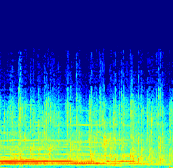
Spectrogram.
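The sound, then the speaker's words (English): Studio audience cheering and applauding, with dense, steady clapping and cheering voices blended into it, easing off slightly toward the end. “We cheered for them.”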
